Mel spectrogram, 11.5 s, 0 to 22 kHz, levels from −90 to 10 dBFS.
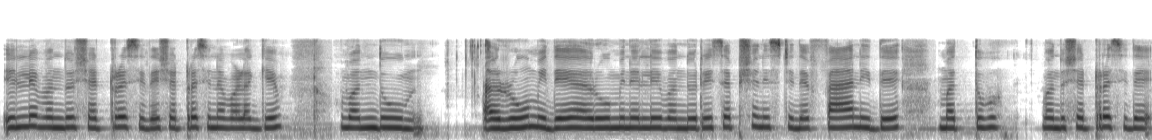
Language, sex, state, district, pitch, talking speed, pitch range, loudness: Kannada, male, Karnataka, Dharwad, 260 Hz, 100 wpm, 250-265 Hz, -15 LUFS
